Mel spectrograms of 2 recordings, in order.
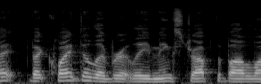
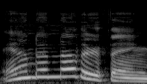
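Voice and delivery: high, loud witch's scolding; 13 semitones higher, 7 dB louder than usual. A narrator's reading. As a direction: bark it out like a furious witch. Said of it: "went on in the same tone of voice".

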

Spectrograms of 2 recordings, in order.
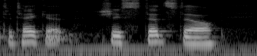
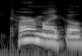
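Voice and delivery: louder, sudden call for help; loud cry; 2 semitones higher, 7 dB louder than usual. A narrator's reading. Indian gentleman calls out to Carmichael, crying out loudly. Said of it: "cried out loudly".

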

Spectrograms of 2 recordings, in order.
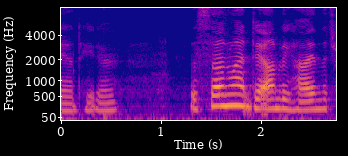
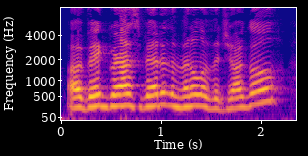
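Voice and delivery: loud, raised, incredulous question; roared; 5 semitones higher, 16 dB louder than usual. A narrator's reading. Lion finds a bed in the jungle, roared. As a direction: boom it out, astonished. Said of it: "he roared".

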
